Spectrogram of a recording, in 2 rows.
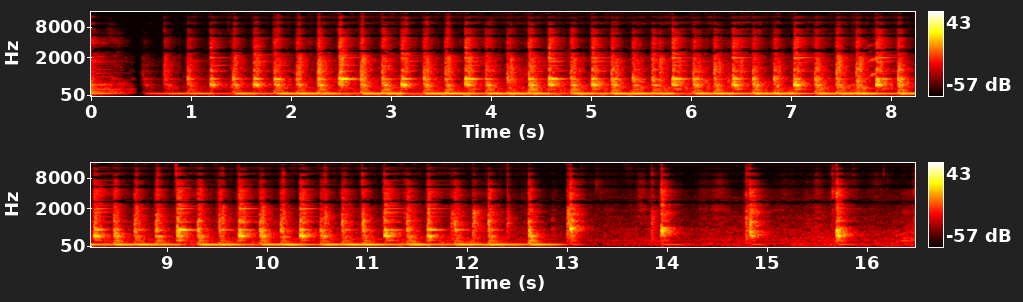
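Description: Doumbeks (goblet drums) played in a fast, dense drum solo over a low sustained note. The drumming stops about 13 seconds in, leaving a few single strokes.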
